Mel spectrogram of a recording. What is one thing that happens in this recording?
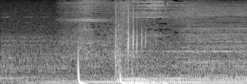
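A heavy magical burst booms.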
